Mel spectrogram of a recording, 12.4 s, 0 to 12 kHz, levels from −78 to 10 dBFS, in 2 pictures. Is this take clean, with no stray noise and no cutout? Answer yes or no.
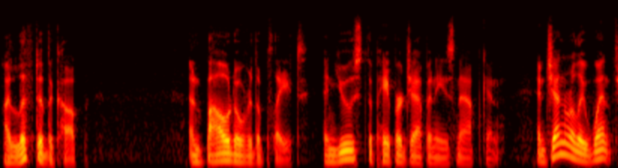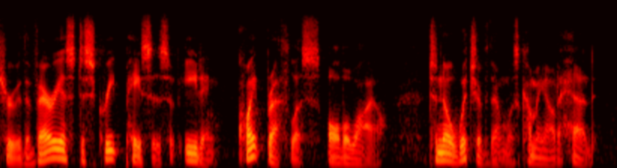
yes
